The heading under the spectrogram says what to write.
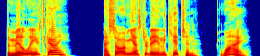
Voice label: Mental Health Awareness Professional Male; NIIT; Global Mental Health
